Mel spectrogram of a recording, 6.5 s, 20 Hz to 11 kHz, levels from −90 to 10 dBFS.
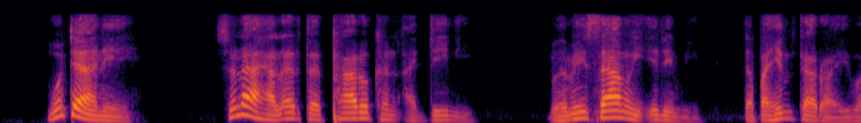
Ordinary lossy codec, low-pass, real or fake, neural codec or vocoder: none; 7.2 kHz; fake; codec, 16 kHz, 1.1 kbps, Voila-Tokenizer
